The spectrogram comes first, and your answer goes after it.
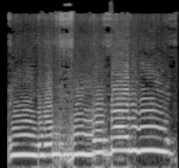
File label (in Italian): rimbrotti; Rimbrotti? Dai vermi!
